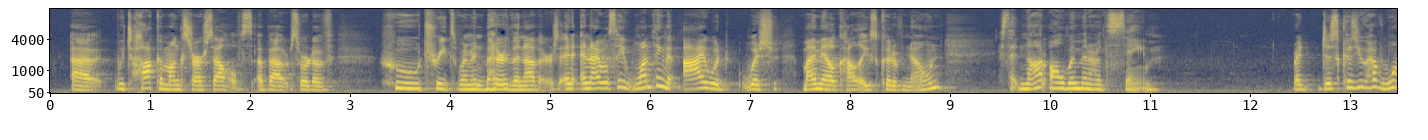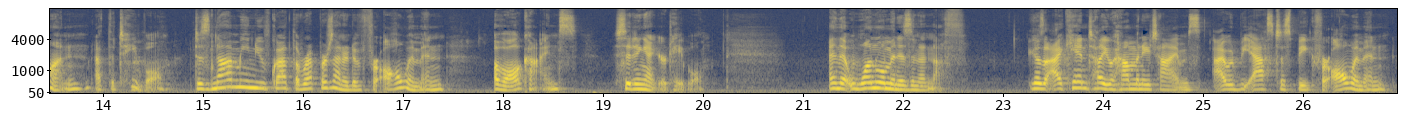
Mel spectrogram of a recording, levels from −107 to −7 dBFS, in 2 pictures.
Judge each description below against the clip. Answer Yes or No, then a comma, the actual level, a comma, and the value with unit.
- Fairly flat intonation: No, average, 5.2 semitones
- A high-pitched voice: Yes, high, 205 Hz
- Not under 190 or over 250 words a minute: Yes, average, 195 wpm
